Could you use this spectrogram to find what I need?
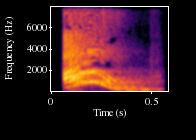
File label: naga pain; dota; naga siren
